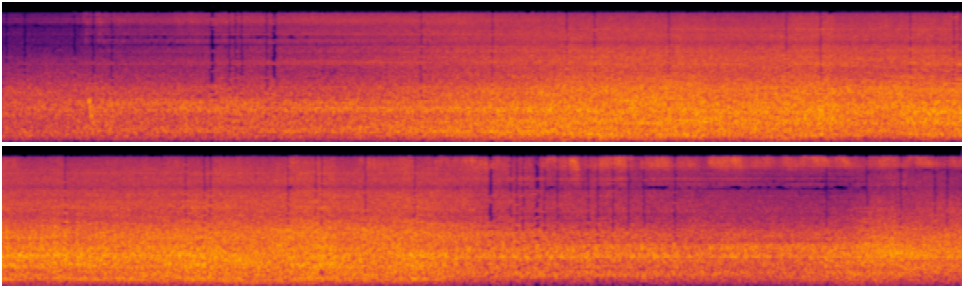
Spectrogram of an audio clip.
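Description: A train passing through: a rushing wheel-and-rail noise that builds over the first few seconds, holds for several seconds, then eases off, with a brief swell near the end.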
